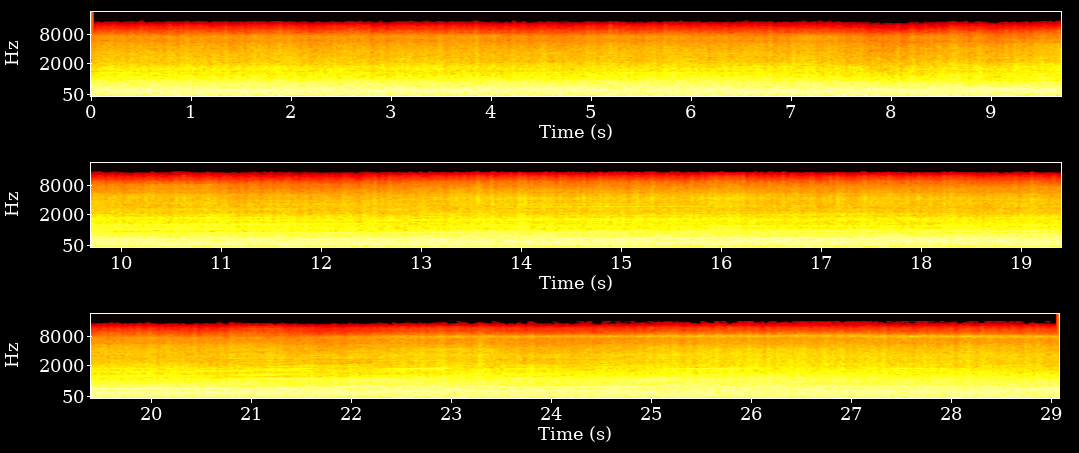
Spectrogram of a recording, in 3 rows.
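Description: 2007 Suzuki GSX-R 600's inline-four engine running at highway speed under heavy wind rush. Its note holds steady, then climbs gradually about two-thirds of the way through as the bike speeds up.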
